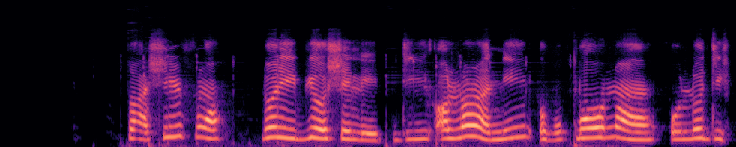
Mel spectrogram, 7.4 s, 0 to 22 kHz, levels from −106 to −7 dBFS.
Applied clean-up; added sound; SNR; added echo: neural mask model DeepFilterNet 3.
